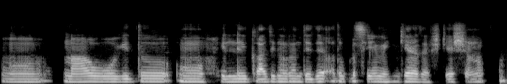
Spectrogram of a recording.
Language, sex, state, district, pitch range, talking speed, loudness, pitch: Kannada, male, Karnataka, Bellary, 125-130 Hz, 175 wpm, -18 LUFS, 130 Hz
